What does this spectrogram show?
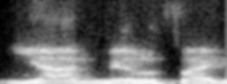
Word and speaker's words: Jan Mühlfeit: So welcome, Jan Mühlfeit. I hope I've got the surname right again. That's okay. Yeah, it's a very, tough to pronounce it. Jan Mühlfeit is the right, Jan, but it's a German name, I struggle.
